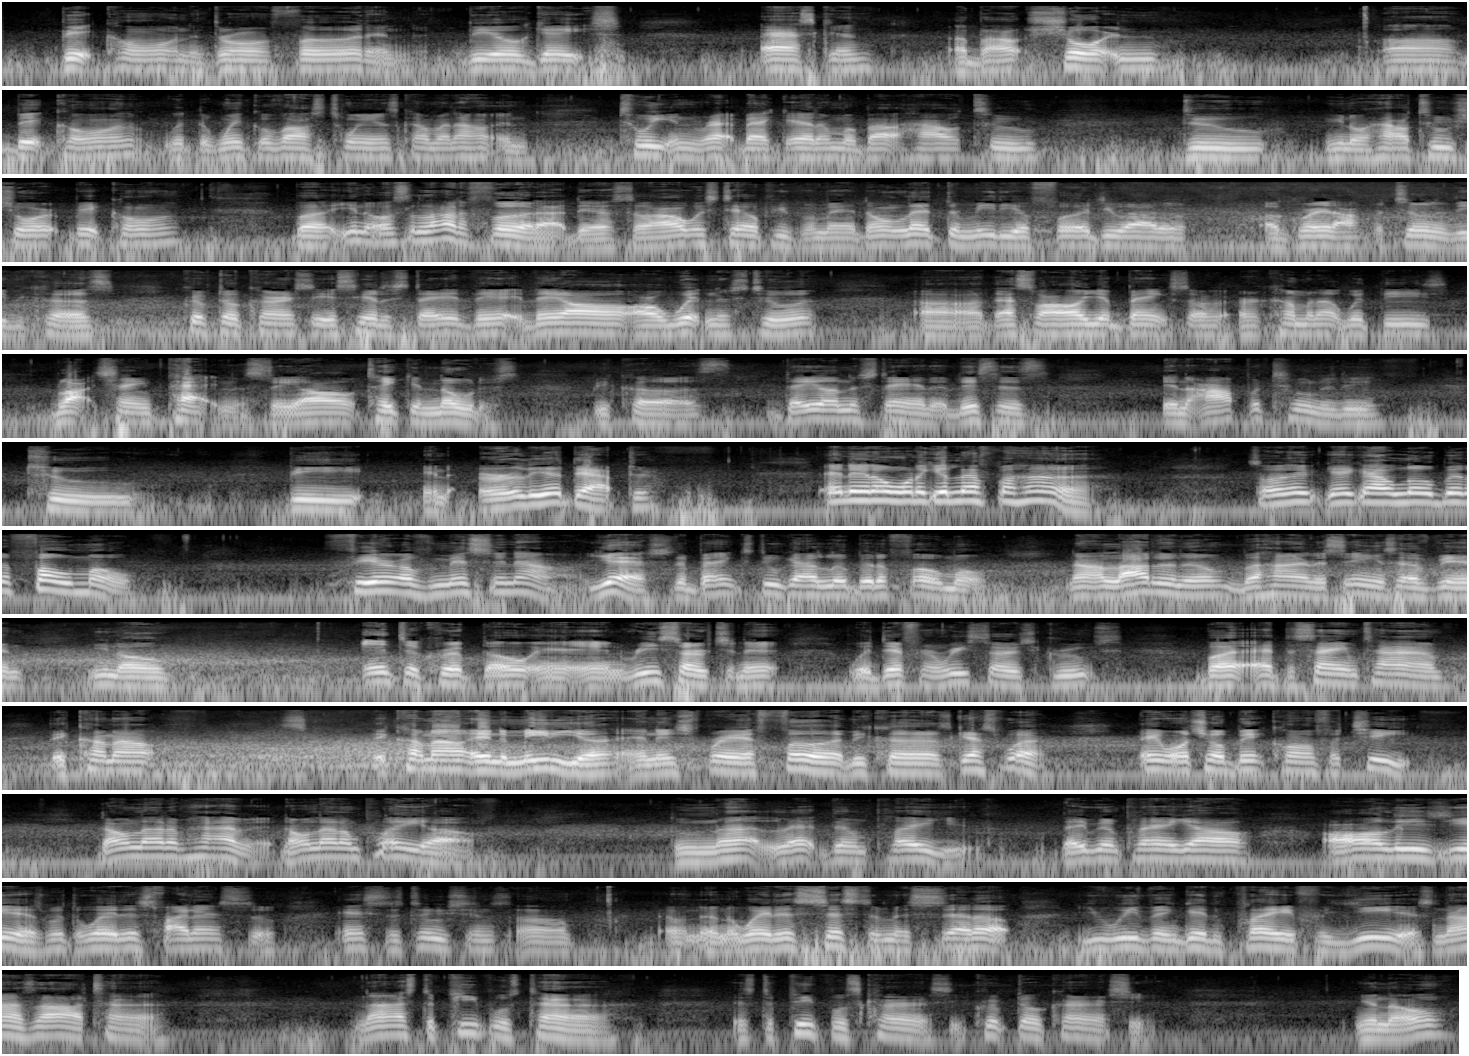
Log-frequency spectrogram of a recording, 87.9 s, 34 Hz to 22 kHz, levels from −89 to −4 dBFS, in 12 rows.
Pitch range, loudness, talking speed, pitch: 115-145 Hz, -20 LUFS, 170 wpm, 125 Hz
